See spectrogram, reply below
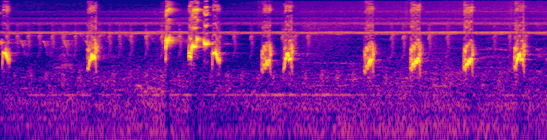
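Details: Red-whiskered bulbul in morning song, forest double-note style: about ten crisp whistled notes, a quick four-note run near three seconds, then evenly spaced single whistles, over a steady faint whine and low hum.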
